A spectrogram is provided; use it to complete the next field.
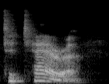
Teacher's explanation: I'd do it with a very English alveolar t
